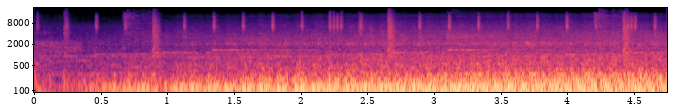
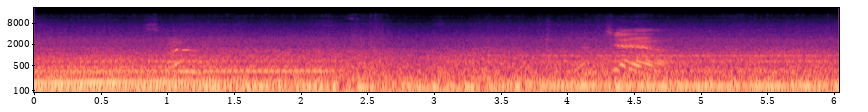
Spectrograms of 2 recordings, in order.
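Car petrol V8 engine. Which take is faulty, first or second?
first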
